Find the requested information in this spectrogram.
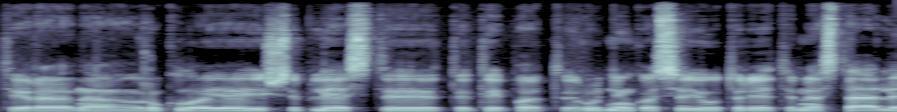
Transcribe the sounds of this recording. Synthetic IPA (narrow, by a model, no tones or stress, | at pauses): t̪ɐɪiɾɐnɐruːklˠoːjɛɪʃʲsʲɪpʲlʲeːsʲt̪ʲɪt̪ɐɪt̪ɐɪpɐt̪ɾuːdʲnʲɪŋkoːsʲɛjɛʊt̪ʊɾʲeːt̪ʲɪmʲɛsʲt̪ʲæːlʲɪ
